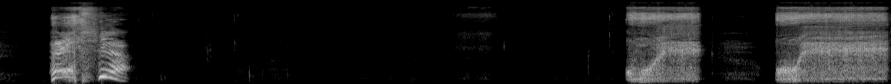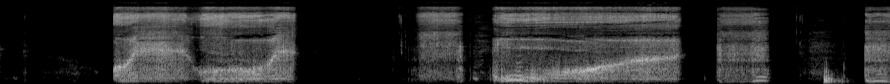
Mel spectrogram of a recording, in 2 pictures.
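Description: An acted sharp sneeze, followed by several more forceful bursts of throat and breath noise.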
